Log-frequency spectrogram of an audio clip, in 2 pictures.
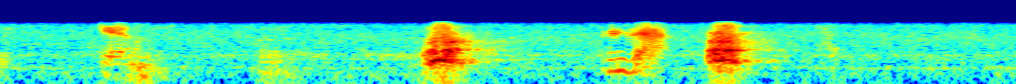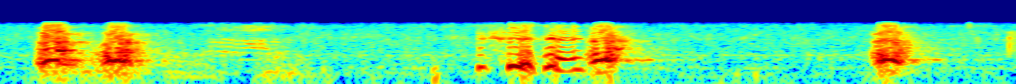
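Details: Dog in a yard barking at a person: loud, sharp barks in irregular singles and pairs over ten seconds, with quiet human speech in the gaps.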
